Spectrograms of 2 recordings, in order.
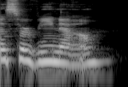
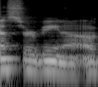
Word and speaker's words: Sorvino: So this song was also used for the 2000 movie Loser, which featured Jason Biggs and Mina Saveri. Is that how you say your last name? – No, Mina Sorvino. – Mina Sorvino, okay.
